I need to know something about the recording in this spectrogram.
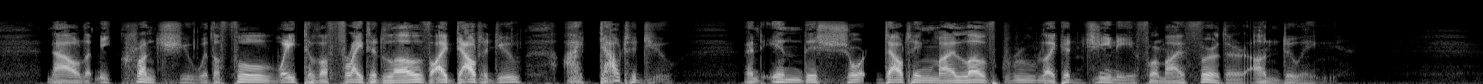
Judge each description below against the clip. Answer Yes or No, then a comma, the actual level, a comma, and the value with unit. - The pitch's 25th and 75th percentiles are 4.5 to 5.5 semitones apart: No, average, 4.0 semitones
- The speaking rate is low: Yes, slow, 130 wpm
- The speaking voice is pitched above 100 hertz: No, very low, 95 Hz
